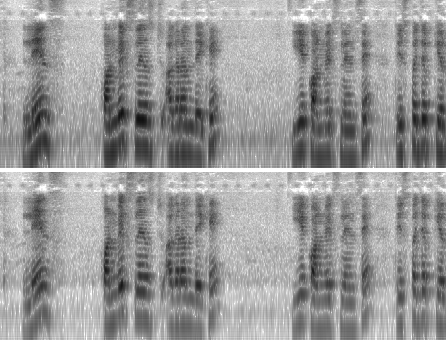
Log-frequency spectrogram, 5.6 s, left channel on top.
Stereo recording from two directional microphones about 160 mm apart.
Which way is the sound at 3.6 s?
10° right (ahead or behind).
